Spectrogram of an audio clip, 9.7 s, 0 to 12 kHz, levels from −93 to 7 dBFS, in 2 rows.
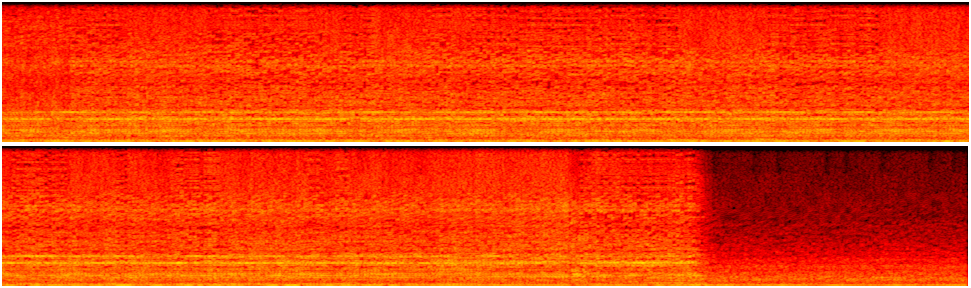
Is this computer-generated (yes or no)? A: no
